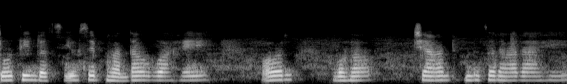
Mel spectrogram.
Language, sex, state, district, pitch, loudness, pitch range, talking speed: Hindi, female, Haryana, Charkhi Dadri, 195 Hz, -17 LUFS, 190-200 Hz, 150 wpm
